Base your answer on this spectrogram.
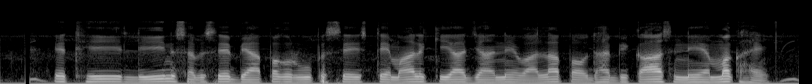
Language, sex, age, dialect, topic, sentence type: Hindi, male, 18-24, Awadhi Bundeli, agriculture, statement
